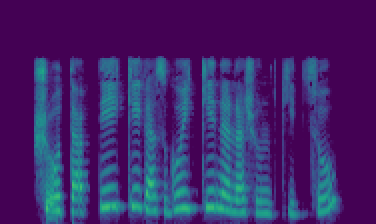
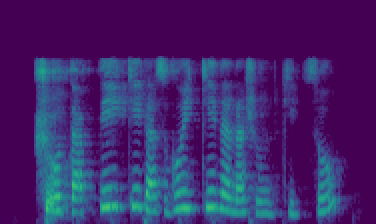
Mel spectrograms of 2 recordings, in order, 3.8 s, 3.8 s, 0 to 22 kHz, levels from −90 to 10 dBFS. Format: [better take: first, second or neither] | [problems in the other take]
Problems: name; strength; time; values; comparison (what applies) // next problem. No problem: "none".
first | noise reduction (neural mask model DeepFilterNet 3)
